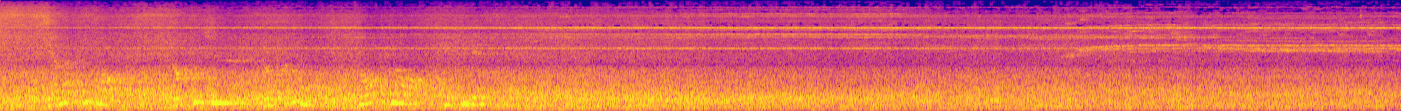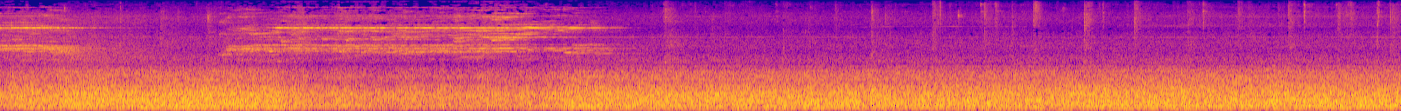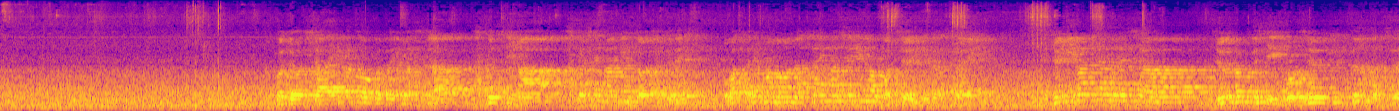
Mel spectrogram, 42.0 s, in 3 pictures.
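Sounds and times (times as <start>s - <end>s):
train rolling rumble: 0.0s - 42.0s
high-pitched brake squeal: 4.4s - 15.0s, 16.2s - 20.3s.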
